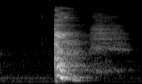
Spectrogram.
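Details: Phonic tic in Tourette syndrome: a single abrupt, explosive cough-like burst with a breathy tail.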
